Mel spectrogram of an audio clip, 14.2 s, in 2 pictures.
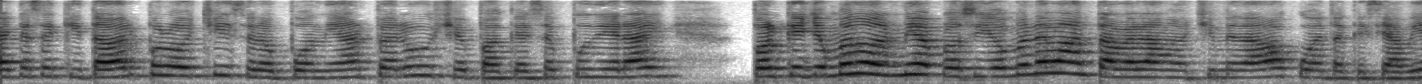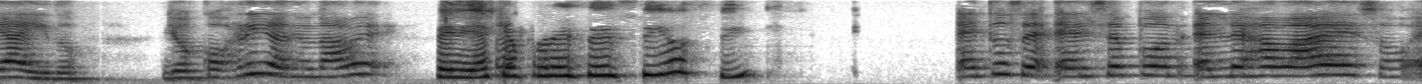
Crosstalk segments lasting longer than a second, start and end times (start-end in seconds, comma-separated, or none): none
